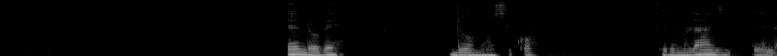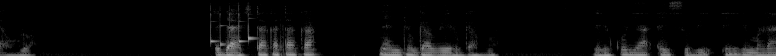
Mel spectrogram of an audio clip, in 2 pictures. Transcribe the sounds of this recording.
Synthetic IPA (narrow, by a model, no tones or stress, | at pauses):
endo̞βe̞ | ido̞ːmuːsikʰo̞ | liɾimulaːɲɟiede̞ːndawulo̞ | edaci̥takataka | neːndɾuɡaveɾuɡavu | ðiɾikuljaʔeisṵβḭe̞̰ḭɾimulaː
